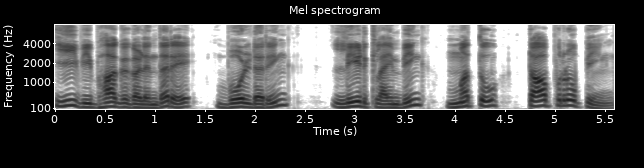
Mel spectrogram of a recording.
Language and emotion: Kannada, neutral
